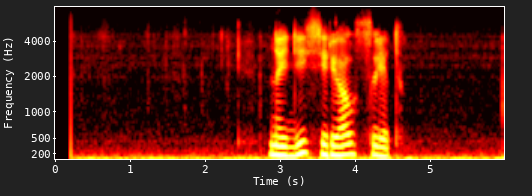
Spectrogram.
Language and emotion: Russian, neutral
